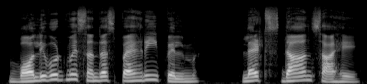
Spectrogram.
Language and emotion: Sindhi, neutral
